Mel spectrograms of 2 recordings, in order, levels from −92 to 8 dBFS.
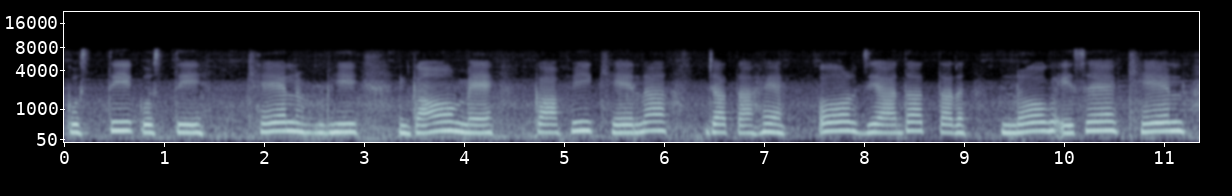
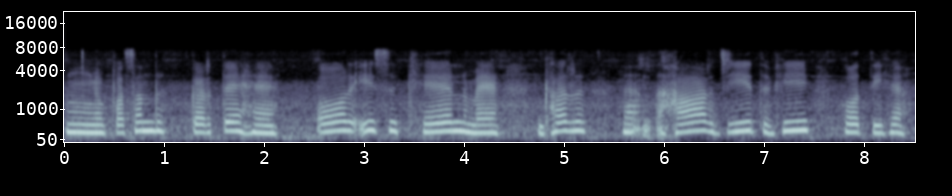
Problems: constant background noise, low volume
